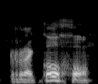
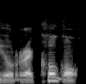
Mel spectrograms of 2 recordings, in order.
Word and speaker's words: recojo: For example, recoger, to pick up, becomes recojo. If it was spelled with a G, it would be recogo. So it needs to be recojo in the yo form.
